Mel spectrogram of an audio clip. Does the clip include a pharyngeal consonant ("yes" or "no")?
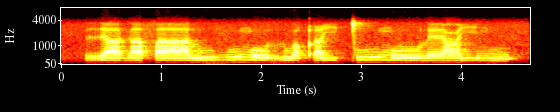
yes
